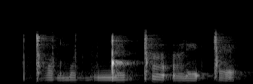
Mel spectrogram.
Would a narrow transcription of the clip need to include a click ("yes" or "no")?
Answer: yes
